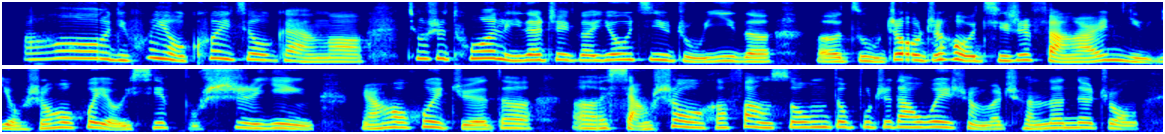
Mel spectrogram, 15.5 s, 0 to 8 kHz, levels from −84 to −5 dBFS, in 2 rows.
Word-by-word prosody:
哦， 330 +3 -1
你 245 -3 +1
会 345 +10 -1
有 270 -8 +4
愧 320 +8 0
疚 270 -2 -1
感 225 -6 -2
哦。 175 -1 -2 0.3
就 325 - -2
是 320 0 0
脱 335 +3 +2
离 250 -8 +2
了 250 +1 +5
这 260 +2 -2
个 240 0 0
优 260 +3 +1
绩 270 -1 -2
主 195 -7 -2
义 205 +4 -2
的， 185 -1 +1 0.3
呃， 185 - +1
诅 185 0 -1
咒 265 +5 +5
之 240 +3 +2
后， 275 -6 +5
其 215 +2 -1
实 250 +3 +1
反 220 -9 +3
而 175 +5 +1
你 220 -11 -1
有 180 -4 -1
时 155 +6 -3
候 230 +2 +2
会 230 0 +1
有 140 - +1
一 - - -2
些 225 +8 -3
不 210 -8 -17
适 215 +4 -1
应， 190 -5 0 0.3
然 180 - -1
后 235 +2 +2
会 250 +2 +1
觉 175 -5 -1
得， 200 +2 -2 0.2
呃， 195 0 -1
享 185 -5 0
受 250 - +2
和 220 +1 -3
放 230 0 +1
松 245 +3 0
都 255 0 +1
不 245 +1 -6
知 255 +2 -4
道 250 -1 +3
为 245 0 +2
什 215 -4 -4
么 165 +2 -4
成 180 +1 -4
了 215 +1 0
那 225 +1 -1
种 180 -7 -5
225 Hz, 240 characters per minute, -28 LUFS, 190-255 Hz, 0.3 s, 了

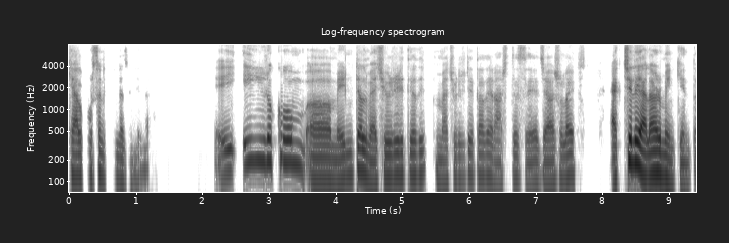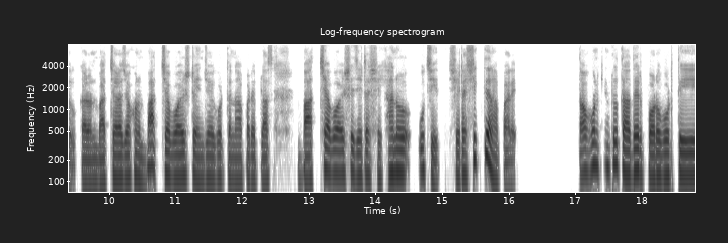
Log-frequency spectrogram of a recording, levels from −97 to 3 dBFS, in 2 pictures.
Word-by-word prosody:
খেয়াল 120 -1 -1
করসেন 120 +1 -6
কিনা 115 -3 -8
জানি 105 +5 -18
না। - - -20 1.1
এই 135 - 0 0.3
এই 200 +1 -1 0.2
রকম 190 0 +2 0.3
আ - - 0 0.4
মেন্টাল 120 +6 +1
ম্যাচুরিটি 120 +5 -1
তাদে 125 +1 -4 0.3
ম্যাচুরিটি 110 +4 -9
তাদের 120 -2 -5
আসতেসে 110 -4 -11 0.2
যে 100 - -4
আসলে 110 +3 -4 0.6
অ্যাকচুয়ালি 190 -3 +8
অ্যালার্মিং 125 -3 +6
কিন্তু 90 -1 -7 0.2
কারণ 100 -1 -1
বাচ্চারা 115 +3 0
যখন 120 +1 -2 0.2
বাচ্চা 135 - 0
বয়সটা 120 +1 +1
এনজয় 110 0 -3
করতে 115 0 -4
না - - -3
পারে, 110 -1 -3
প্লাস 110 -1 -3 0.5
বাচ্চা 115 +7 0
বয়সে 135 0 +1
যেটা 125 +1 -2
শেখানো 135 +4 0 0.3
উচিত, 145 - -5 0.2
সেটা 125 +1 -1
শিখতে 205 +3 +3
না - - -3
পারে। 95 +1 -5 1.0
তখন 140 +6 +1
কিন্তু 165 +1 -3
তাদের 140 +1 +4
পরবর্তী 125 +1 +2
120 Hz, 135 wpm, -24 LUFS, 110-135 Hz, 1.1 s, অ্যাকচুয়ালি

